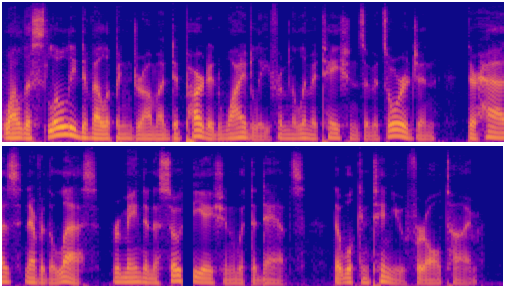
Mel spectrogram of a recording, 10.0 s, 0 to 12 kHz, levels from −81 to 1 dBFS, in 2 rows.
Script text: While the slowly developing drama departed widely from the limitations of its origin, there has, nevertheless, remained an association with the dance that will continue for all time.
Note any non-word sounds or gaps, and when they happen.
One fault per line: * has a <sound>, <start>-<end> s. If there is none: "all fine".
* has a dropout, 6.8-6.9 s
